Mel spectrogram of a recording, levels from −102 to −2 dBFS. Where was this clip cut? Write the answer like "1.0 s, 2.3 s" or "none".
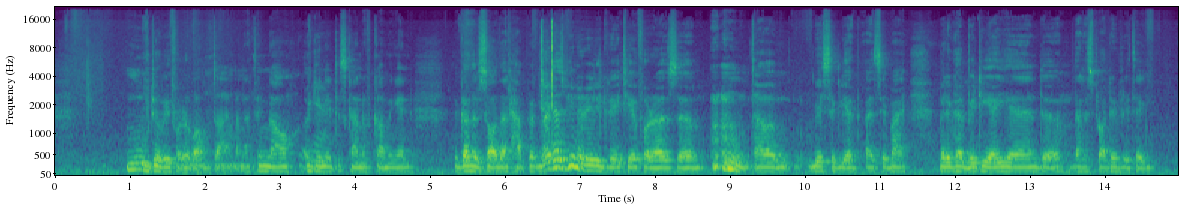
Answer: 6.5 s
